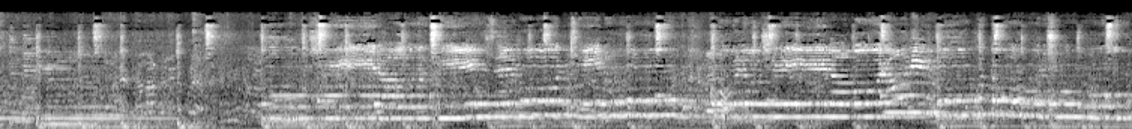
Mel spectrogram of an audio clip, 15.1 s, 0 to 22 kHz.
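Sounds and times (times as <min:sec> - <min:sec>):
amplified backing music with beat: 0:00.0 - 0:15.0
woman singing into microphone: 0:03.5 - 0:15.0.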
